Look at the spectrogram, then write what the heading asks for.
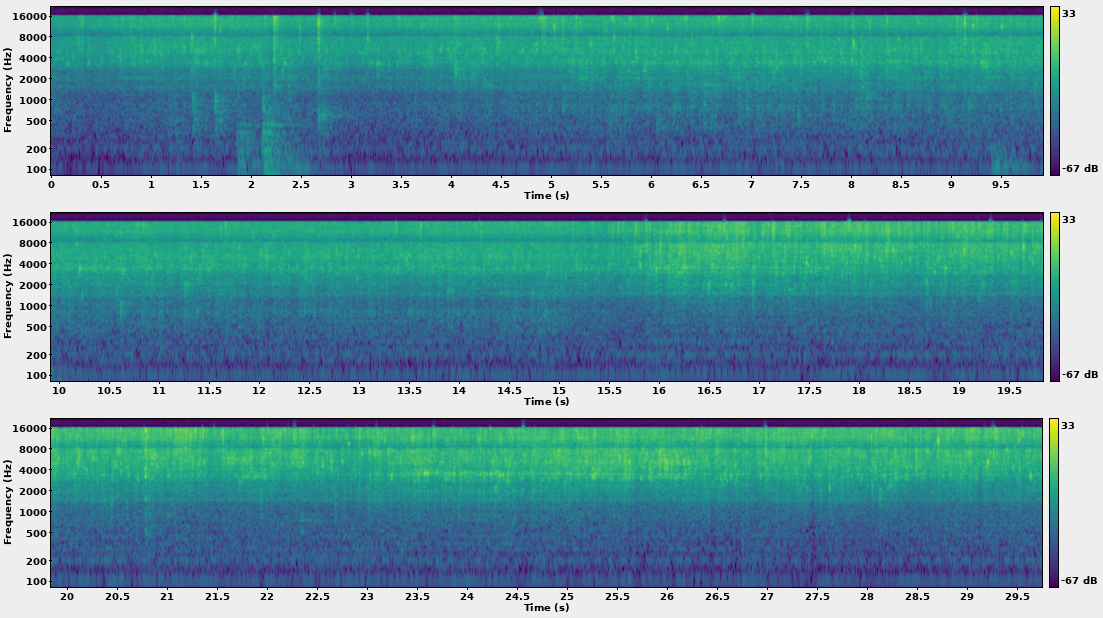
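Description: Eggplant slices sizzling as they fry in hot oil in a pan, a steady hiss that grows louder about halfway through. A single thump about two seconds in.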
